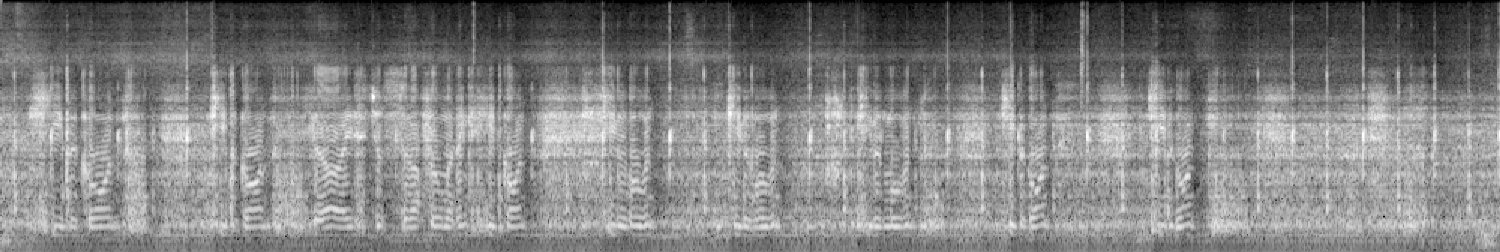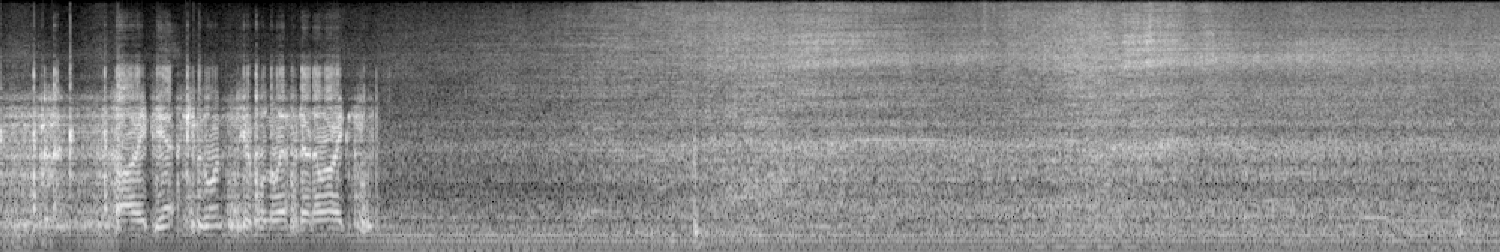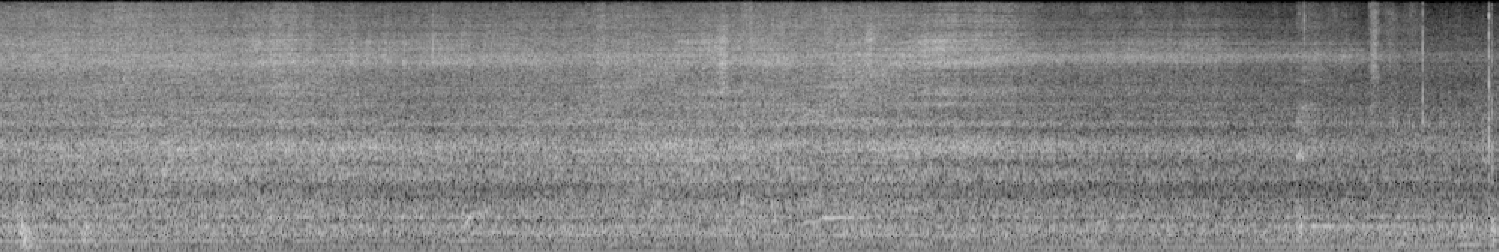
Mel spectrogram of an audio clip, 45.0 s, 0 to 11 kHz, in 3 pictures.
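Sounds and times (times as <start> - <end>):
truck diesel engine under load: 0.0 - 44.9.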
